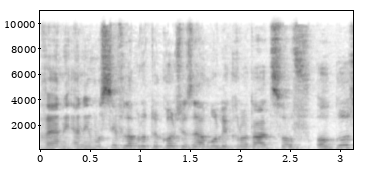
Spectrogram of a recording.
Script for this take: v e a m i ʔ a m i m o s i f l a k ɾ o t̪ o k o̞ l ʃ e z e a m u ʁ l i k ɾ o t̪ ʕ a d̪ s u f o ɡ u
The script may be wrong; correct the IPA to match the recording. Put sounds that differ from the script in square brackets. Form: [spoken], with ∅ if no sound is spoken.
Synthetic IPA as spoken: v e a [n] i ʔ a [n] i m o s i f l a [p] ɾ o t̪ o k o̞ l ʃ e z e a m u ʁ l i k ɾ o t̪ ʕ a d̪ s [o] f o ɡ u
